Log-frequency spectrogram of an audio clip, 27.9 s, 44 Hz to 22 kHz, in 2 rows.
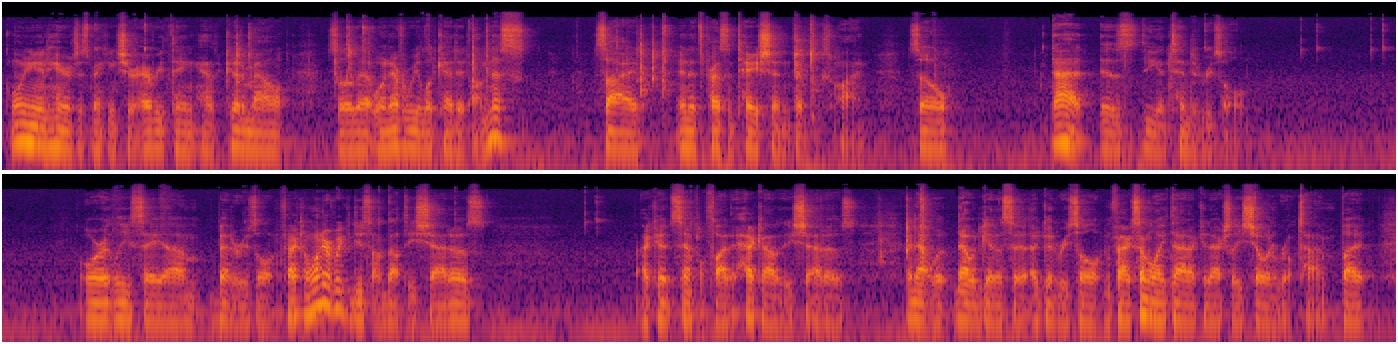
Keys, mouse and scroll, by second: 0.8 click, 1.3 click, 2.3 1, 4.6 KP_0, 6.4 shift+Left, 16.3 click, 22.9 Left.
